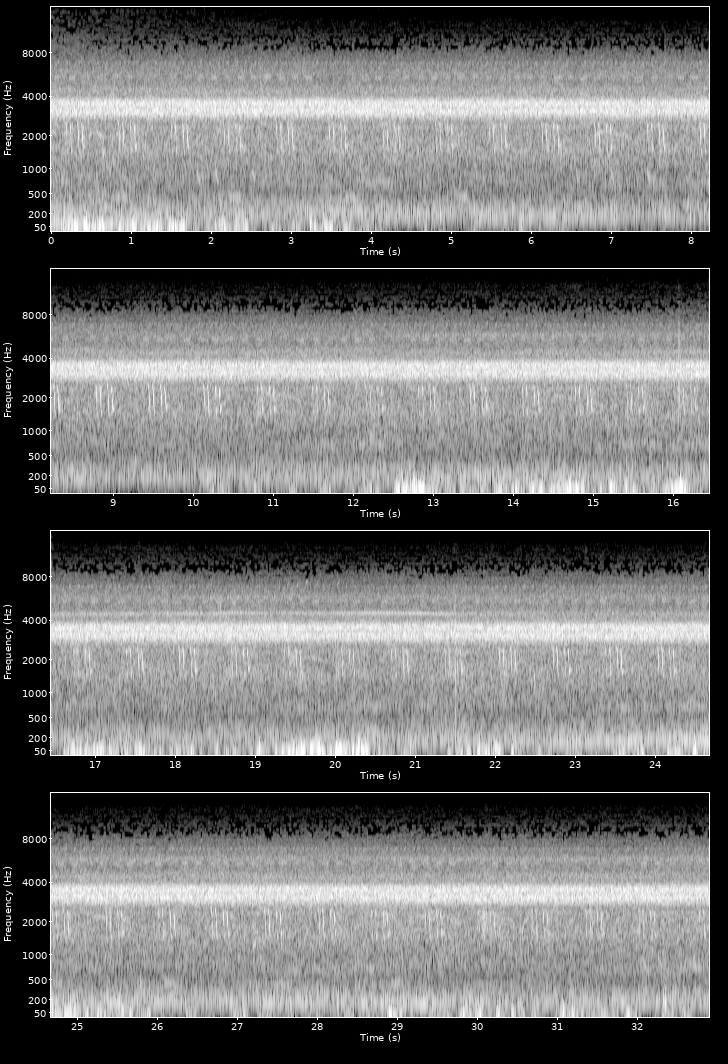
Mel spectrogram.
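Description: Insects calling: a steady high-pitched trill, with a second insect chirping in an even rhythm of about two chirps a second.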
